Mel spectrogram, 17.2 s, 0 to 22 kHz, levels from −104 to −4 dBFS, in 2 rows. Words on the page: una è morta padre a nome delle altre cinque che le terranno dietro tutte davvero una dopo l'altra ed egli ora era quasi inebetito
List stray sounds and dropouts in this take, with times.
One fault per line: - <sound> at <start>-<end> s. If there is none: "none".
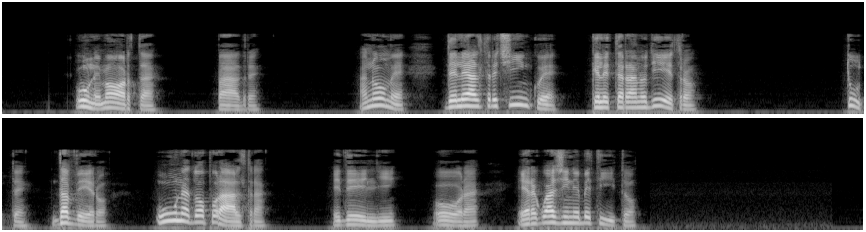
none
